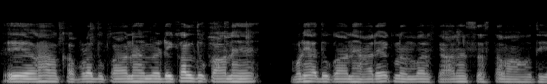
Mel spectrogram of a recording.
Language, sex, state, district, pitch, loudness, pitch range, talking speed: Chhattisgarhi, male, Chhattisgarh, Korba, 130 Hz, -27 LUFS, 125-130 Hz, 175 wpm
